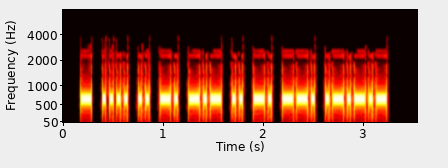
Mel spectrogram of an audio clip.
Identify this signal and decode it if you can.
Morse code, heard as a keyed tone, about 34 wpm, 650 Hz. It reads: THINKING.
